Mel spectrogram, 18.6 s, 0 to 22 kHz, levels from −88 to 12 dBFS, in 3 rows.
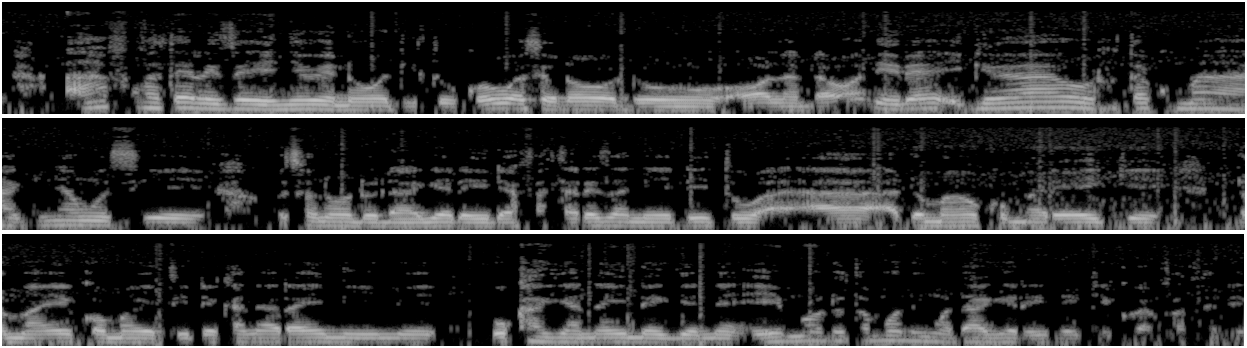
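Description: A speech recording with overdone noise removal throughout: an over-aggressive noise reduction stage pulls frequency bands near its noise estimate right down, leaving near-silent gaps with twinkling specks.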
